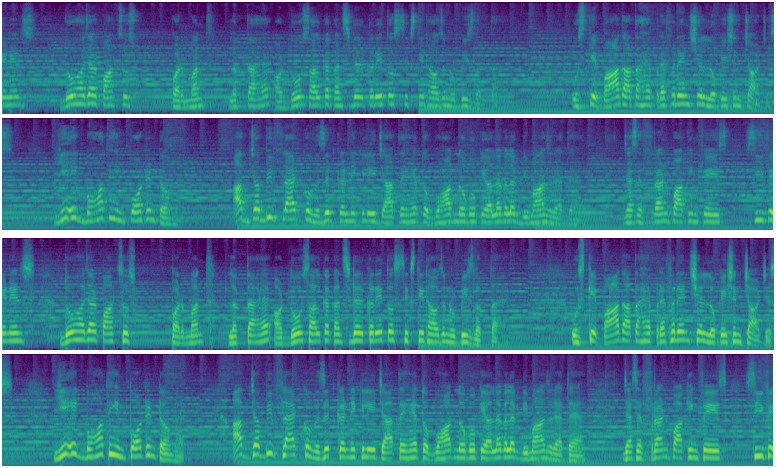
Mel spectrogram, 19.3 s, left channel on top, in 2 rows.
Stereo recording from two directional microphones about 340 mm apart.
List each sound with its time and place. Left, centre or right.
0.0 s speech: right
7.2 s speech: right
